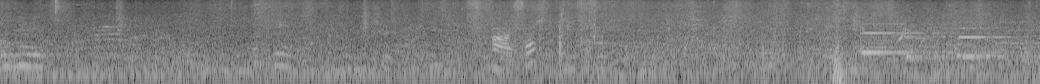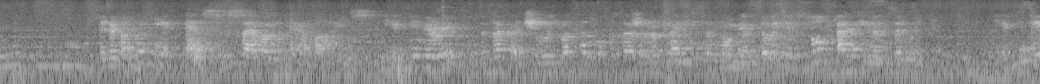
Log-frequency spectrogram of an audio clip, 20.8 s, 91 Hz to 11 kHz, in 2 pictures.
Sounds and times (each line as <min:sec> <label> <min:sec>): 0:08.6 Announcement departures 0:20.8
0:10.4 People talk 0:19.8
0:20.4 People talk 0:20.8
